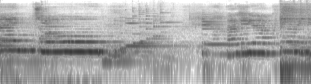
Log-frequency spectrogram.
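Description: A young girl singing a song into a microphone over instrumental accompaniment, holding long notes; the music softens for a moment before the next line comes in about four seconds in.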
